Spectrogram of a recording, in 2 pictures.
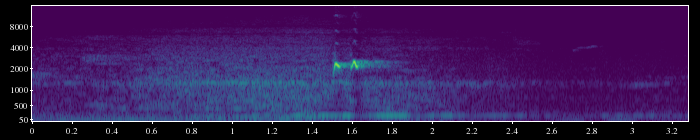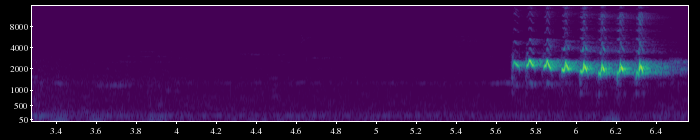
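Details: Yellow-vented bulbul call for stirring silent, stressed or fresh-caught bulbuls into song: a brief chirp early, near silence, then a quick series of about eight chattering notes closing the passage.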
